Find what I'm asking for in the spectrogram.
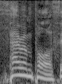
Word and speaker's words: Perranporth: Parappenporth. – Is that right? Am I putting an extra syllable in there? – Perranporth, yeah.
